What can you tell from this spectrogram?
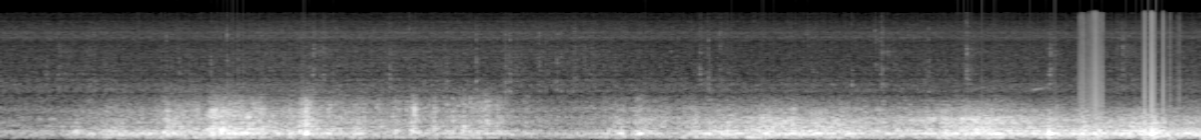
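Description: Thunder rolling in low rumbles that build about a second in, ease off midway and swell again, with a few sharp clicks near the end.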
